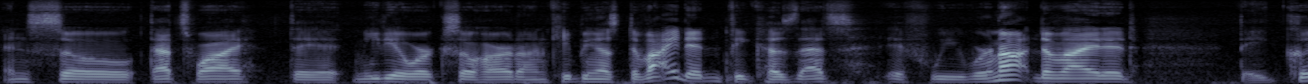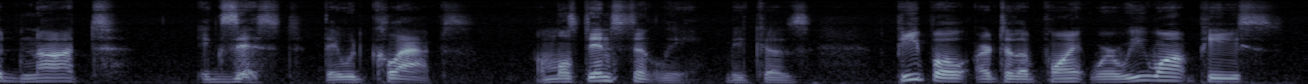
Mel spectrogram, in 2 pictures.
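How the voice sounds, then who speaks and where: A man's voice: medium pitch, moderate pace, pushed and bright, dry recording. A man who grew up in East Africa, talking in an earnest, impassioned, unscripted monologue to his own channel. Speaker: vlogger.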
